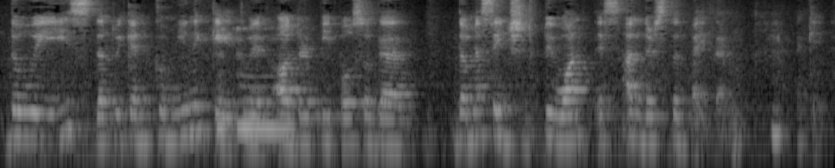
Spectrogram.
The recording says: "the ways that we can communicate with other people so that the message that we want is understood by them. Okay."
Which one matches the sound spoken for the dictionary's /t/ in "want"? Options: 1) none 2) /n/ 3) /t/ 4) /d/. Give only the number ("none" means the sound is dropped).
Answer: 3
